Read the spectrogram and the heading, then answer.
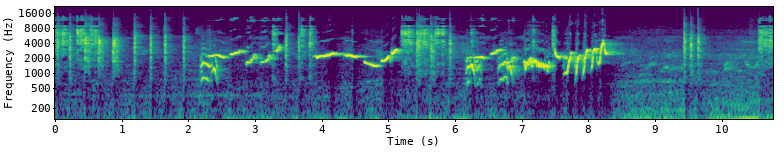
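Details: Agitated white-rumped shama making a loud chatter used to provoke birds to sing: rapid harsh clicks broken by wavering whistled notes and quick upward slurs near the middle, with low rumbling noise at the start and end.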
